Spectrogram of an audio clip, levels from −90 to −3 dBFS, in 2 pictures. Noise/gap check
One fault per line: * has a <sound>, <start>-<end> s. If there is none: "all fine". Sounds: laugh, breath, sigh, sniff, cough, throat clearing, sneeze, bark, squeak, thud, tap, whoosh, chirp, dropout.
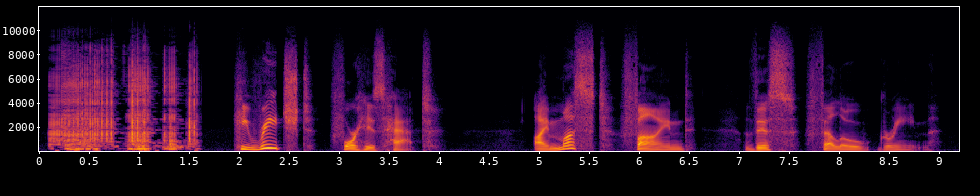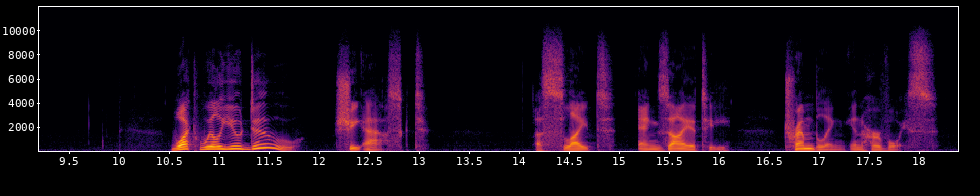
* has a squeak, 0.1-1.6 s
